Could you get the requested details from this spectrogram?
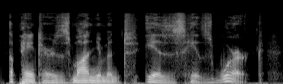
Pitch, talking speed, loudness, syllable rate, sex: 85 Hz, 125 wpm, -19 LUFS, 3.7 syllables/s, male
